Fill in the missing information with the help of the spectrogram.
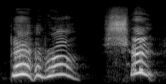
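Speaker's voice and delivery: very high squeaky exclamation; imitated amazed reaction. Soldier watching big guy carry people, high mock squeal. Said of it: "you're like this".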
